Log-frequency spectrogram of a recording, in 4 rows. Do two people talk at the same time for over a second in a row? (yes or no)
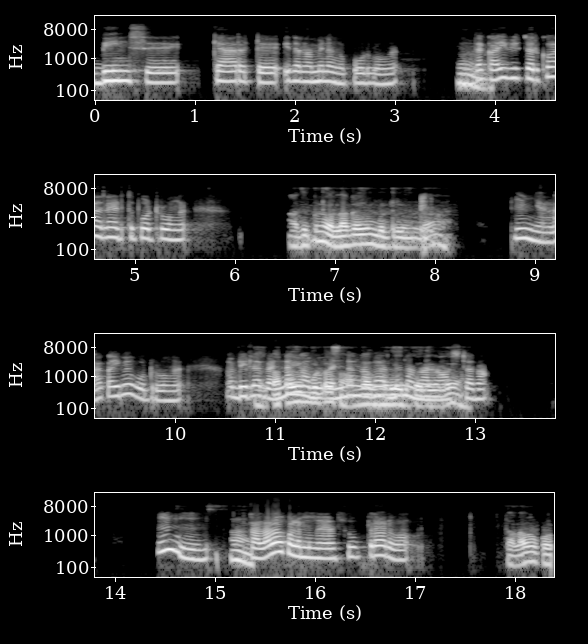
yes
